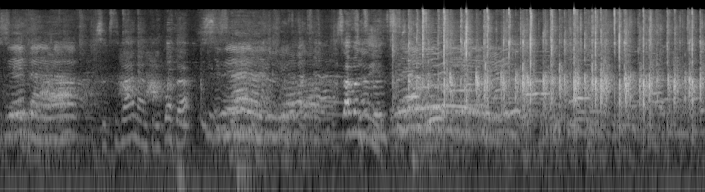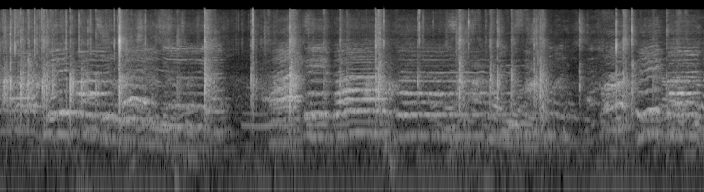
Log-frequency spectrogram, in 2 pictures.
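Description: A group of men and women sing together outdoors.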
